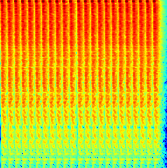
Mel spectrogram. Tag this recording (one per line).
Action
Assault-Rifle
Battle
Battle-Field
Call-Of-Duty
Combat
Firearm
Fire-Fight
Game
Gun
Gunshots
Light-Machine-Gun
Machine-Gun
Modern-Warfare
pgi
Realistic
Rifle
Shooting
Shots
Sub-Machine-Gun
Video-Game
War
Weapon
